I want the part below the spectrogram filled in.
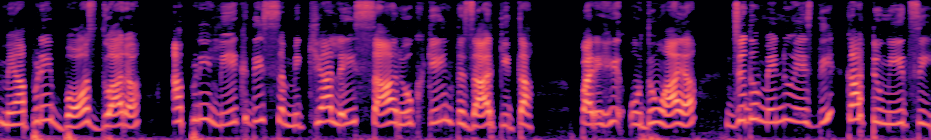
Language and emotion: Punjabi, surprised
